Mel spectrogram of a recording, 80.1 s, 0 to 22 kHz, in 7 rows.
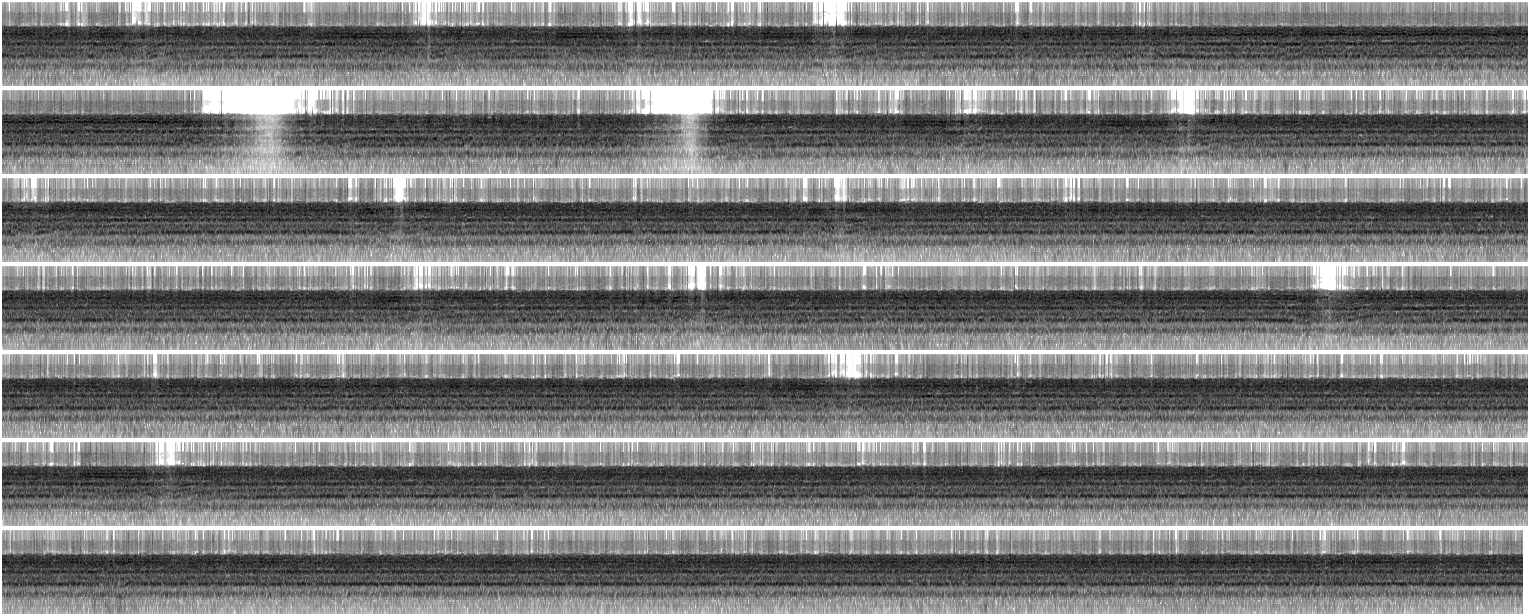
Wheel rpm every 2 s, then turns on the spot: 210, 200, 190, 210, 220, 210, 120, 190, 160, 180, 200, 210, 210, 220, 210, 230, 230, 230, 210, 200, 230, 220, 210, 230, 230, 210, 220, 230, 230, 200, 230, 230, 230, 230, 230, 230, 230, 230, 230, 230.
none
